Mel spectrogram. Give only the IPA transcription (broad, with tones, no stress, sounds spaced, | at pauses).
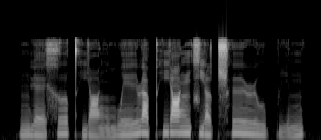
n̪ ɥ ɛ˨˩ x ɤ˥ t̪ʰ j ɑ˨˩ ŋ m w e˧˥ ɪ̯ ɻ ä˧ pʰ j ɑ˥ ŋ ɕ j ä˨ ʈ͡ʂʰ ɻ̩˥ ɻ u˥˩ p i˧˥ n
